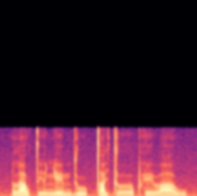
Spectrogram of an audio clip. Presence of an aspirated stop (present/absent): present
